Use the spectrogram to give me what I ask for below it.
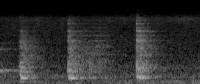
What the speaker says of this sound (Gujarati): આ કાંદા સોટે કરવાના આપણે.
